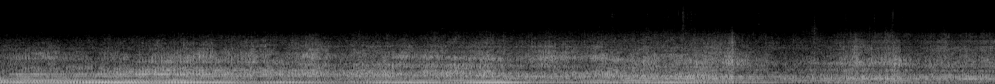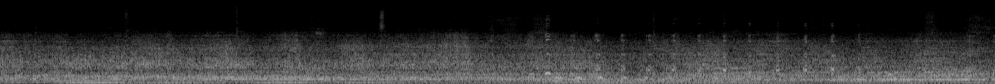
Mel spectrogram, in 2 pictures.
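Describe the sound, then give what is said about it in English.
A few helicopters flying overhead, their engines making a steady, droning rumble with a throbbing, humming tone that stays fairly loud for the whole stretch, with no one talking. “And then you're sitting by the tree and there's just nothing to do, quiet, except a few helicopters playing.”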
